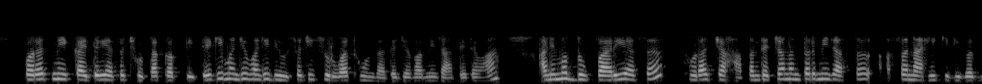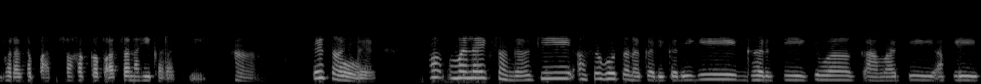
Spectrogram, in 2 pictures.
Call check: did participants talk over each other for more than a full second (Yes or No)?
No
